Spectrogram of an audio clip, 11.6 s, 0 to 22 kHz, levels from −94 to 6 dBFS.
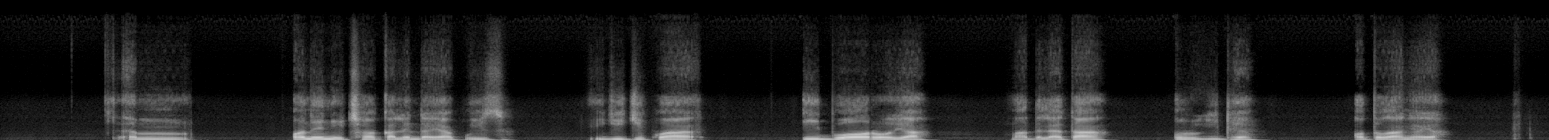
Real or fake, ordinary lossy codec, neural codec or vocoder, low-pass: fake; none; autoencoder, 48 kHz, 32 numbers a frame, DAC-VAE, trained on Japanese speech; 19.8 kHz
